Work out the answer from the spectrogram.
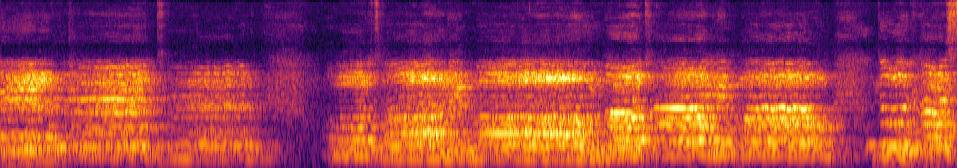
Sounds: opera, music, christmas music, lullaby

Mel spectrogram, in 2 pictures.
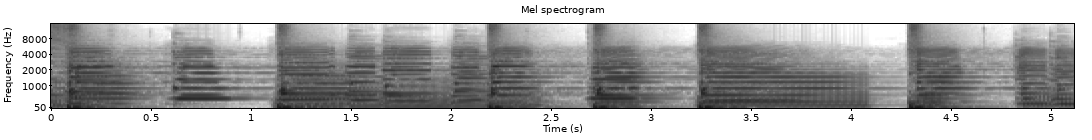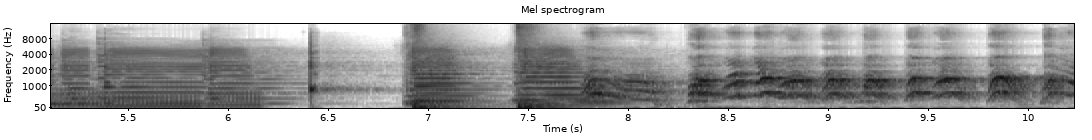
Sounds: music, bow-wow

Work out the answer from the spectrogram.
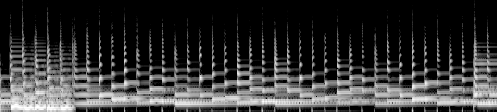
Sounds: music, synthesizer

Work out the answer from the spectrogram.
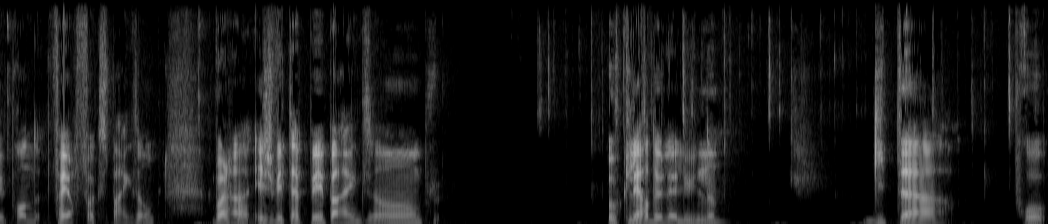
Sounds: speech

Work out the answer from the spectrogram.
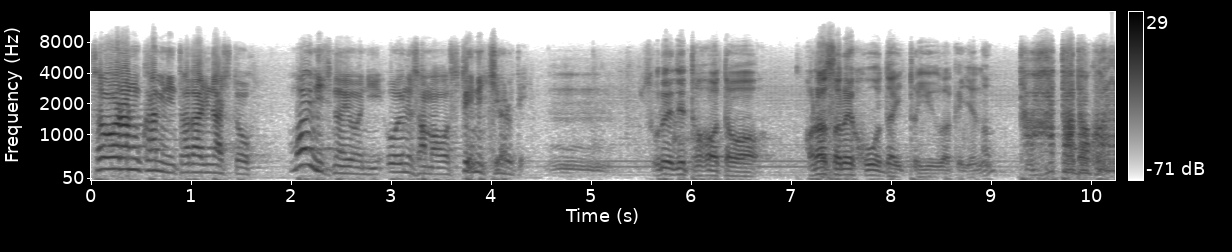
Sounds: speech

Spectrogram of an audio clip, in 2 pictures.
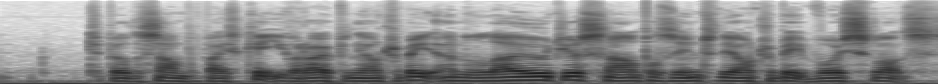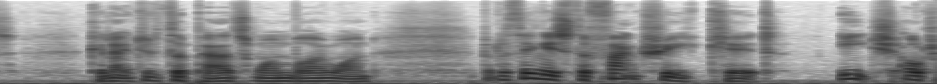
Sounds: speech

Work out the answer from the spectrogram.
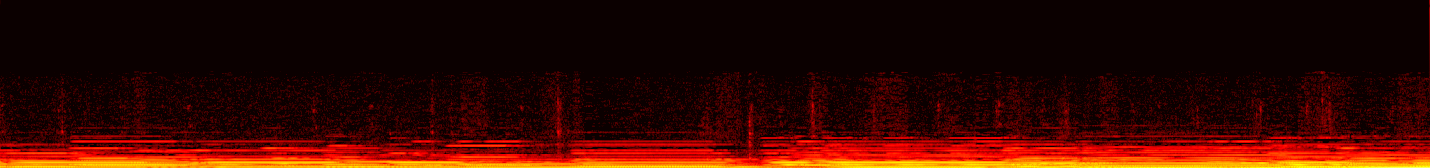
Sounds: hammond organ, playing hammond organ, organ

